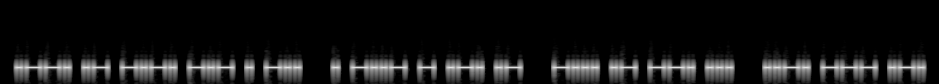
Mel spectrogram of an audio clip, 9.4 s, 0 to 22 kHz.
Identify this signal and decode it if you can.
Morse code, heard as a keyed tone, about 25 wpm, 700 Hz. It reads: PACKED EXTRA BAGS FOR
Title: Pangram Challenge v2 - 25wpm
